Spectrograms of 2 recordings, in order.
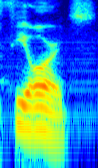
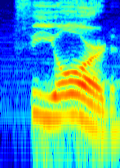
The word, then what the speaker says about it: fjord: when people think of Norway they think of fjords okay so why don't we say together this is a funny word it's it's spell it's pronounced fee Fjord like a y fee and then y-o-r-d y-o-r-d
